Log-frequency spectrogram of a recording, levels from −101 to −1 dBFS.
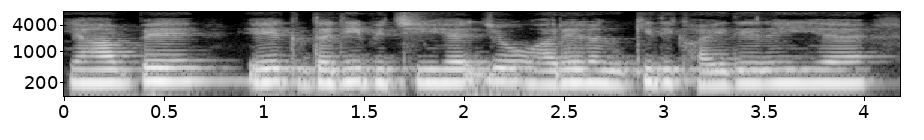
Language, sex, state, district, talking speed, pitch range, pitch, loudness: Hindi, female, Uttar Pradesh, Lalitpur, 200 wpm, 195-205 Hz, 200 Hz, -15 LUFS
